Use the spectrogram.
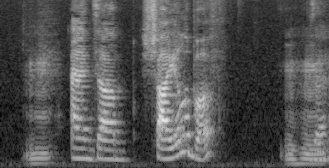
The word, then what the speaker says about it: Shia LaBeouf: And Shia LaBeouf, Mm-hmm. is that how it, did I say it right? Yeah, Shia Shia LaBeouf.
